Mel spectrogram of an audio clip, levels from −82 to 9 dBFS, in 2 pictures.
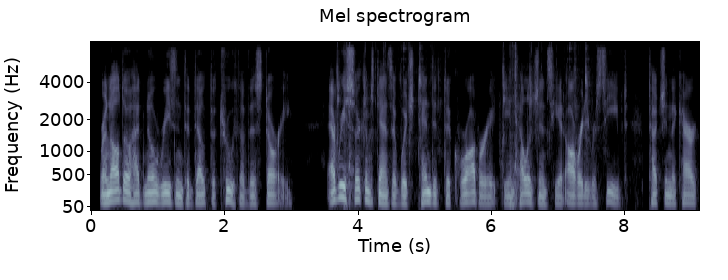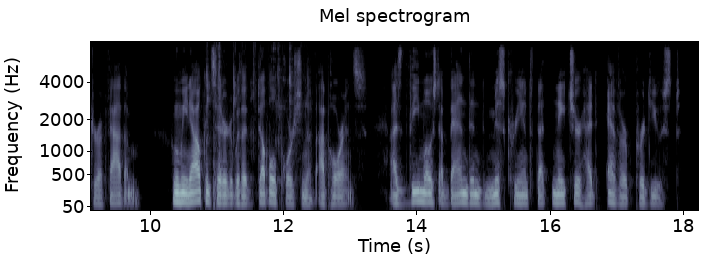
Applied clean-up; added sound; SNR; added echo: none; Keys jangling; 19 dB; none.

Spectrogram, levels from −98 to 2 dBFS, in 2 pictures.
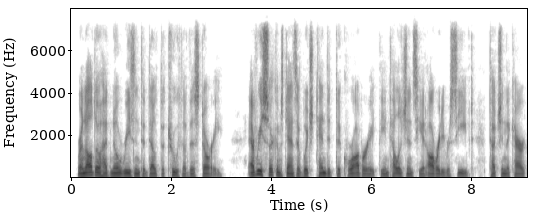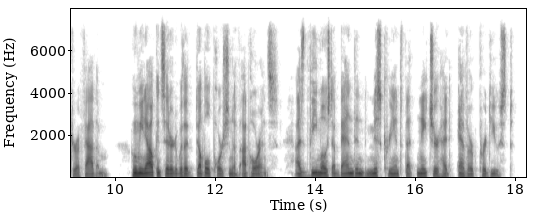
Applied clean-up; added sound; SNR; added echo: none; none; none; none.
